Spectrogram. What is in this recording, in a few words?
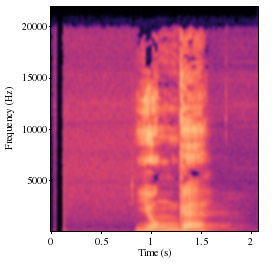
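"boy", Australian English; PictureDictionary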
